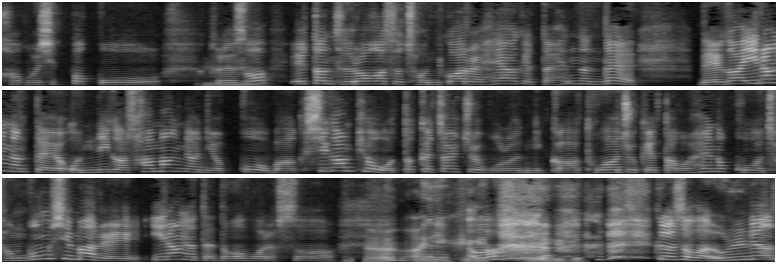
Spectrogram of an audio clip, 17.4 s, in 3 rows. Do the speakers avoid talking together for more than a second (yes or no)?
yes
